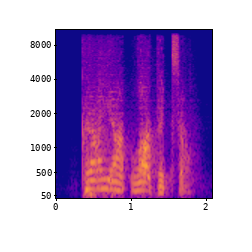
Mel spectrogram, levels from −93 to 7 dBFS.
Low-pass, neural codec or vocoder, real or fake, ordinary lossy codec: 9.9 kHz; codec, 44.1 kHz, 0.9 kbps, DAC; fake; none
